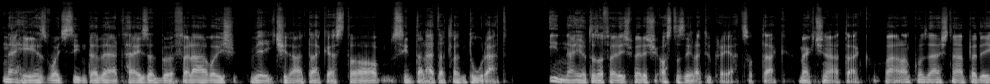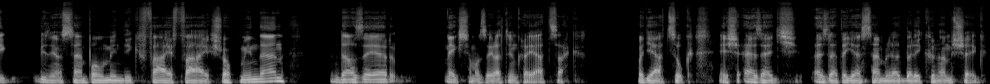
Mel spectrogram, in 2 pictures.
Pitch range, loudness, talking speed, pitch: 90-110 Hz, -25 LUFS, 150 wpm, 95 Hz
